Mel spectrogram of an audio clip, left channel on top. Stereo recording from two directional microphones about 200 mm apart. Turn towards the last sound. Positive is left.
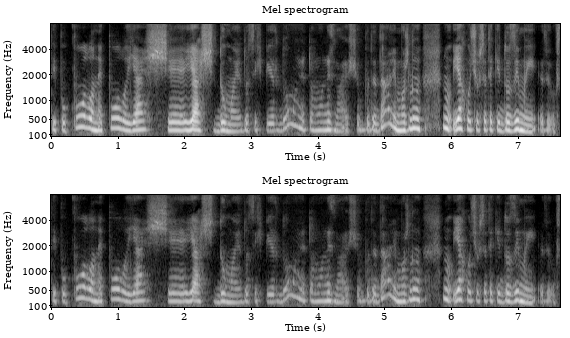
turn(degrees=40)  # may be behind; listen again after turning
